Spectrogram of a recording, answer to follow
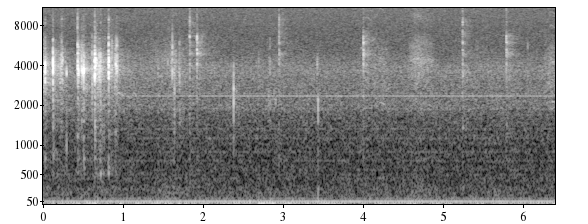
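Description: Computer keyboard typing: a quick run of keystrokes in the first second, then a few scattered faint clicks over a steady low hum.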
